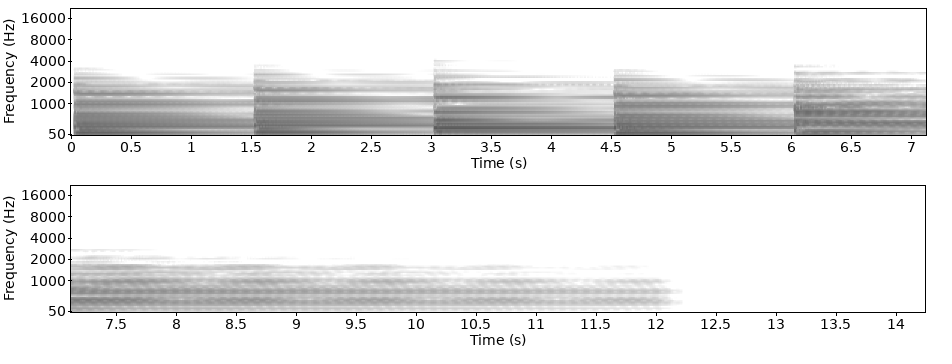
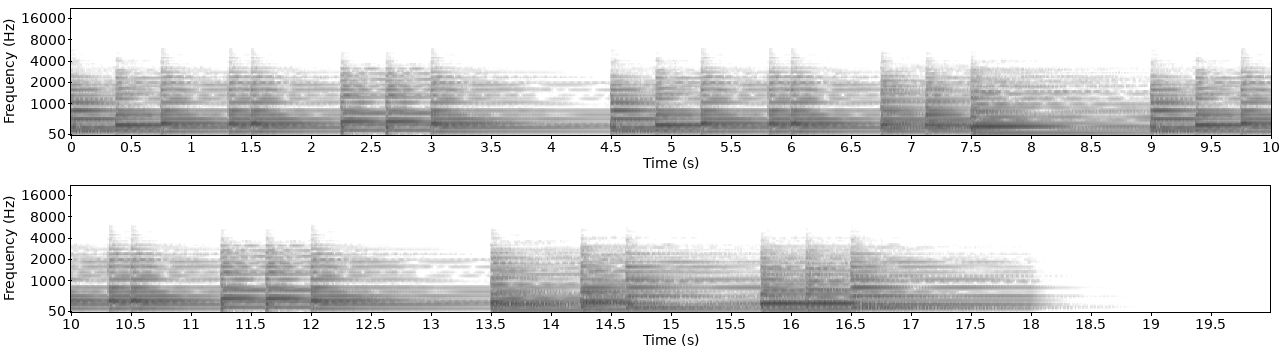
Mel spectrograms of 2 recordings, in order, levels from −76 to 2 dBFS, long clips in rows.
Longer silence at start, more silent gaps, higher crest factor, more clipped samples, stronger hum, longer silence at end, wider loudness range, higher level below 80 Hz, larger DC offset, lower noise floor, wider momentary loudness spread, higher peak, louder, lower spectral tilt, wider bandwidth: about the same, 0 s vs 0 s; neither; about the same, 16 dB vs 14 dB; neither; neither; first, 2.2 s vs 1.85 s; first, 19 LU vs 3 LU; about the same, -54 dBFS vs -58 dBFS; neither; first, -78 dBFS vs -71 dBFS; first, 21 LU vs 14 LU; about the same, -18 dBFS vs -16 dBFS; second, -33 LUFS vs -30 LUFS; about the same, -8.5 dB/octave vs -9 dB/octave; second, 4.4 kHz vs 6.2 kHz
